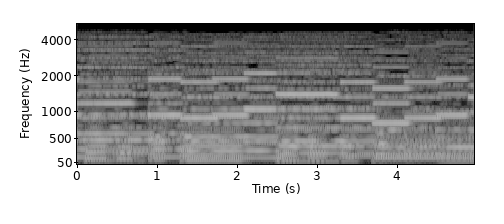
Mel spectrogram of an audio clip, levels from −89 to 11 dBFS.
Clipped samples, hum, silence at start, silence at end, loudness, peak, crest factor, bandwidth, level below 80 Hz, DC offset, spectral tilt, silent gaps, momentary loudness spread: under 0.1%; none; 0 s; 0 s; -21 LUFS; -10 dBFS; 12 dB; 4.9 kHz; -44 dBFS; under 0.1%; -9 dB/octave; none; 2 LU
